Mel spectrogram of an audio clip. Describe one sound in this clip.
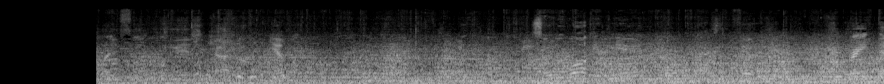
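A young man talks close to a phone microphone.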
